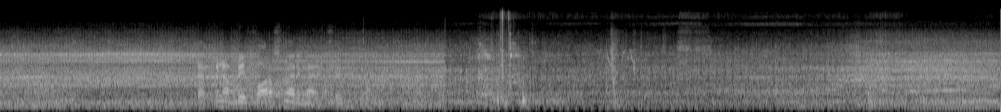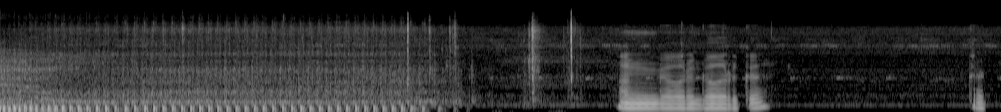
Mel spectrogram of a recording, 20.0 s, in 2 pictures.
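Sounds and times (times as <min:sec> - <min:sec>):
road and wind noise: 0:00.0 - 0:14.7
motorcycle engine: 0:00.0 - 0:15.0
motorcycle engine idling: 0:10.0 - 0:15.0.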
